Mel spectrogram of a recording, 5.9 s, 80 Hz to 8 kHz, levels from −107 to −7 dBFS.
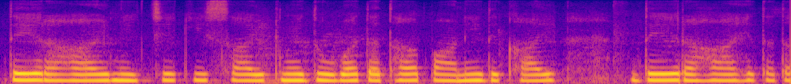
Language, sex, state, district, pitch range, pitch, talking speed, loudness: Magahi, female, Bihar, Gaya, 210-220 Hz, 215 Hz, 150 wpm, -23 LUFS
